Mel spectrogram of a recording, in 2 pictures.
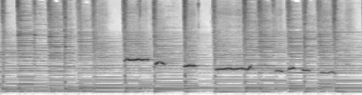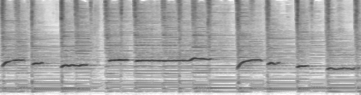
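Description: A whistled melody played over a strummed acoustic guitar and drums in an instrumental break of a live folk song. The whistle scoops up into its notes and holds one long high note near the end.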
